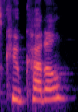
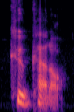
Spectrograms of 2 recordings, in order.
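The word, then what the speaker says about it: kubectl: if there is any question on how to pronounce coop cuddle here it is definitively on page 12 of this children's book this is how you pronounce coop cuddle another way to learn kelsey hightower has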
